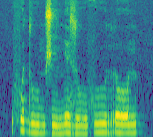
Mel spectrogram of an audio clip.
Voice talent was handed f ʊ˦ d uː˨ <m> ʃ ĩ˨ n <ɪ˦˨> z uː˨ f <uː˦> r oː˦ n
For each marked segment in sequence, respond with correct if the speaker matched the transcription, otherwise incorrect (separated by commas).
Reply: correct, correct, correct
